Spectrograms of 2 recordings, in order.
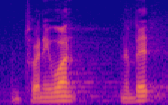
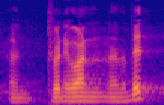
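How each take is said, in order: Both takes have the same delivery.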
